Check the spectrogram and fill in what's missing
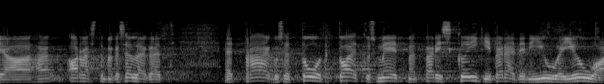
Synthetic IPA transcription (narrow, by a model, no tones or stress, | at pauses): jɑæɑrve̞st̪ɑmekɑse̞lːeɡ̥ɑet̪ːˑ | et̪̚ːprɑe̞ɡ̥used̪̥t̪ːoːt̪ːo̞e̞t̪ːˑusme̞ːt̪ˑmed̪̥̚pæɾiskɤjɡipe̞ɾe̞d̪̥e̞nijuːe̞jːɤwwɑ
